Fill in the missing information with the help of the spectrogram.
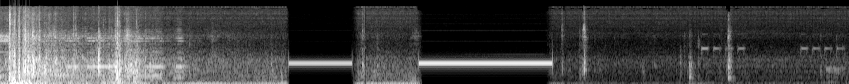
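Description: A car collision: a loud crash right at the start, followed by a couple of seconds of rattling and scraping. Then a steady high bleep tone sounds twice, short and then longer, with the rest of the sound cut out beneath it, and a few faint clicks follow.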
